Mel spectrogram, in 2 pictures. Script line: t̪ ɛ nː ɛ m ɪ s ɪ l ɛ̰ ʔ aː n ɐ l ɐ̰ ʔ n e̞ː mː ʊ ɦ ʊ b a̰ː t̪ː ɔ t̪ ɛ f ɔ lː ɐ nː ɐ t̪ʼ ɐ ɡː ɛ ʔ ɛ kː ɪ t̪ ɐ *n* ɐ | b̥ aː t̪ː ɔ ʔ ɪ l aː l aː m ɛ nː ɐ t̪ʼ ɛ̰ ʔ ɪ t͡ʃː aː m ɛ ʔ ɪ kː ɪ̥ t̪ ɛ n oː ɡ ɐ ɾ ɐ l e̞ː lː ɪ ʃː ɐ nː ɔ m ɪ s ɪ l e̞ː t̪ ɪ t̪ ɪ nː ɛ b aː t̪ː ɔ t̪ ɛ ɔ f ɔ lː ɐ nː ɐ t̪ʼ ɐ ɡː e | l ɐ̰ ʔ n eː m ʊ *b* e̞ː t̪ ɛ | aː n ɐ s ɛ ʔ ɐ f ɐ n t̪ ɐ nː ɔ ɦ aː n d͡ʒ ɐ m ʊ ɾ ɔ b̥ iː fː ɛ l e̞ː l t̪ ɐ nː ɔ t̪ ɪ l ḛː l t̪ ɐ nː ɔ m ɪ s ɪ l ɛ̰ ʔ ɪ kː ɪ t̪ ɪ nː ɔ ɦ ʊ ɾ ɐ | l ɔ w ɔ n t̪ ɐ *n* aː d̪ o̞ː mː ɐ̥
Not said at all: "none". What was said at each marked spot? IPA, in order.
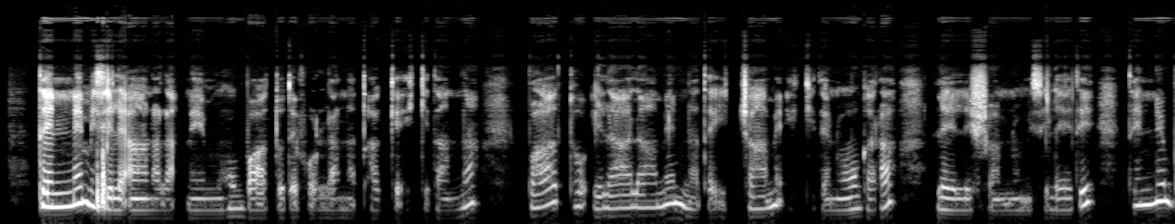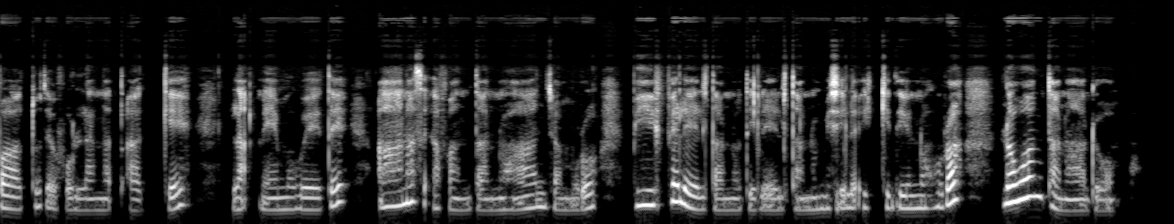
nː, w, n

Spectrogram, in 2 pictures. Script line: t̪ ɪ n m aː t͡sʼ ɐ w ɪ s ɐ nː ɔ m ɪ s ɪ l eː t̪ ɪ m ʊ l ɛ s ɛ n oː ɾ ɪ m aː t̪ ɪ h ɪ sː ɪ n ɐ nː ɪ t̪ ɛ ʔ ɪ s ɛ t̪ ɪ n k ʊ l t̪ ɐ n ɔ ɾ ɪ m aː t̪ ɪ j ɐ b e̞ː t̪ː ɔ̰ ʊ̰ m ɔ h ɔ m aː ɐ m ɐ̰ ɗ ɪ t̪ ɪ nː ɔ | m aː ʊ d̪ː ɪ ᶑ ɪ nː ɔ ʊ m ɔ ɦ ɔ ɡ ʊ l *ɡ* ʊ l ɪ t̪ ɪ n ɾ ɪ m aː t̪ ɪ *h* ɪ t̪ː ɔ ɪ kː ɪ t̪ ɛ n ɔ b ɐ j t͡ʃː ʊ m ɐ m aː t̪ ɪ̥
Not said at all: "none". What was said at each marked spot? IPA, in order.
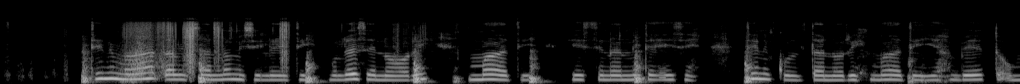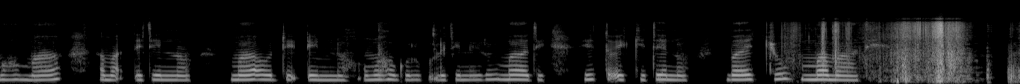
ɡ, h

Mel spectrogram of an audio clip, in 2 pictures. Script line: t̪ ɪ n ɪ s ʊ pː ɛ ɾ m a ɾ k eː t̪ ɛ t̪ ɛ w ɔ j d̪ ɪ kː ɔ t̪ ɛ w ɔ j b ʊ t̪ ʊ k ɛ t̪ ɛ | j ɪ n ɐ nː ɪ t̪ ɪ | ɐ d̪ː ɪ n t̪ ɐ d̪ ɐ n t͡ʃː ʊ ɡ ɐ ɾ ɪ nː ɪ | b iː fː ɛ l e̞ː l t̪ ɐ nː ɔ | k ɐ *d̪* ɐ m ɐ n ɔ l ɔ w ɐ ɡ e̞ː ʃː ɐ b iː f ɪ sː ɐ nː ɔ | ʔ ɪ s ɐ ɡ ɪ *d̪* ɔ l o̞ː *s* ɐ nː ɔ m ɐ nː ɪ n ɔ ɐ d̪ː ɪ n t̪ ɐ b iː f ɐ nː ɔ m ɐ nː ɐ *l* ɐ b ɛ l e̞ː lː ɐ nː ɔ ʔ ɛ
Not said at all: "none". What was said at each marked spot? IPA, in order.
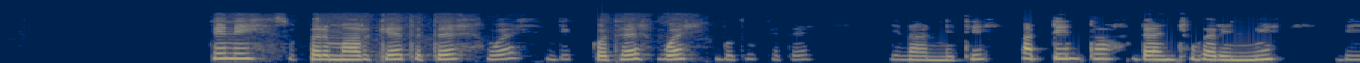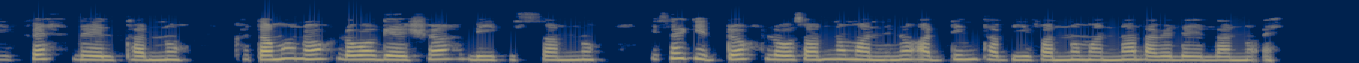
t̪, d̪ː, s, l

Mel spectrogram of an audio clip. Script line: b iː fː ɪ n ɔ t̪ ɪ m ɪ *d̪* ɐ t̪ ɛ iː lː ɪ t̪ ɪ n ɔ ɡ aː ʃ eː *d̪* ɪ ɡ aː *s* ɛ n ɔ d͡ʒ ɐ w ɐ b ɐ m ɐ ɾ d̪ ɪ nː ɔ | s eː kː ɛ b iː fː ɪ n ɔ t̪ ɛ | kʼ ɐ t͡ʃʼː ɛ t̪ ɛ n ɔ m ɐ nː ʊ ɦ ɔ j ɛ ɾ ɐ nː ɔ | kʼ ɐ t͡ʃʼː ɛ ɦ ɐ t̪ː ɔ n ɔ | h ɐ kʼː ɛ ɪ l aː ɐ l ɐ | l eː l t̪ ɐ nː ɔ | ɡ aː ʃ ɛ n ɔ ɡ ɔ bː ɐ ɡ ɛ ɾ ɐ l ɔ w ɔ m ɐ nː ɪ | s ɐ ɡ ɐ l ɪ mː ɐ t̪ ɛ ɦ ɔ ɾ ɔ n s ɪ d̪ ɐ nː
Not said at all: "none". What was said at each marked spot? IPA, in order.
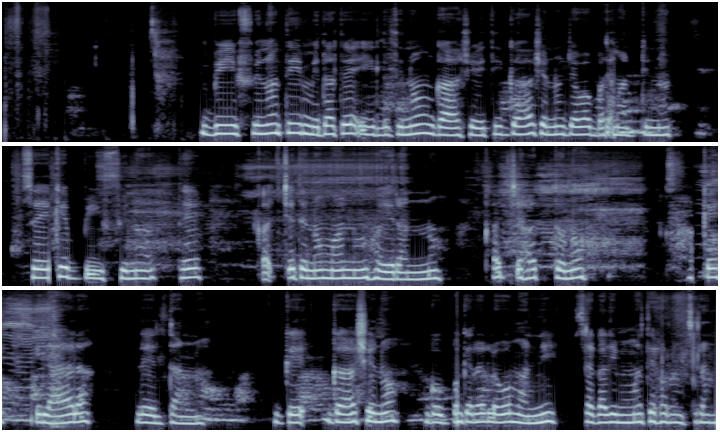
d̪, t̪, ʃ

